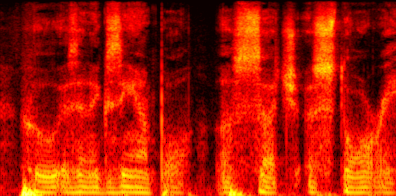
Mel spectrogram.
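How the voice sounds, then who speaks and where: A man with an American accent at a very slow pace, with noticeable background noise behind him. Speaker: school head and podcast host. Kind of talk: podcast interview, scripted-sounding intro.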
